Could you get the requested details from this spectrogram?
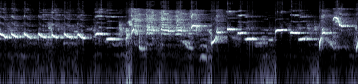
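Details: Samyong bird song for training cage birds, opening with a quick, even trill of repeated notes and moving into varied whistles and harsh notes over a faint low electrical hum.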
